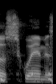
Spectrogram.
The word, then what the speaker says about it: Sequim: There's one in Washington in Squim. – Oh, that place sucks. Everyone goes and takes pictures of a bear waving. – Oh. – Also, Squim is spelled Sequim.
